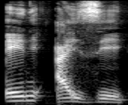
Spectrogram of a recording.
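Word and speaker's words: NYSE: Bolsa de Nova York, se escreve NICE, mas se pronuncia NIZ.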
